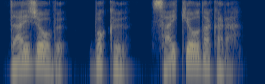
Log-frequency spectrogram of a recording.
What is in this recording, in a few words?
anime, Japanese, Hilarious Anime Quotes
